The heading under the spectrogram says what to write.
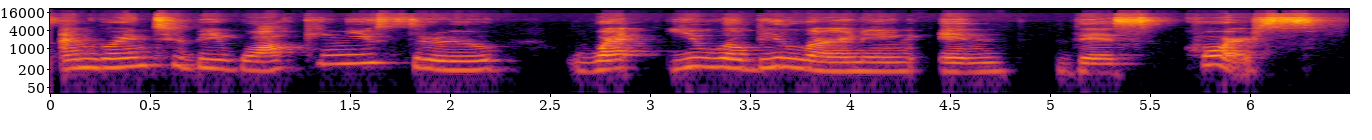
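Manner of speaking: usual speaking voice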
